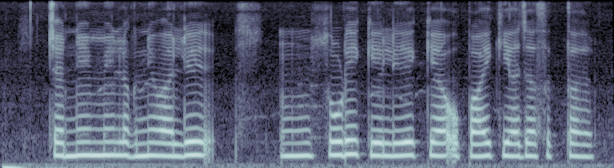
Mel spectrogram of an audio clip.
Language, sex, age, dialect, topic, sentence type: Hindi, female, 31-35, Awadhi Bundeli, agriculture, question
